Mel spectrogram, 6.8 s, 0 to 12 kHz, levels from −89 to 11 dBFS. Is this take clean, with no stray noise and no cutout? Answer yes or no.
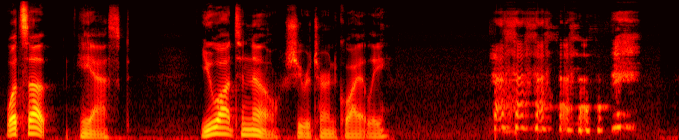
no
